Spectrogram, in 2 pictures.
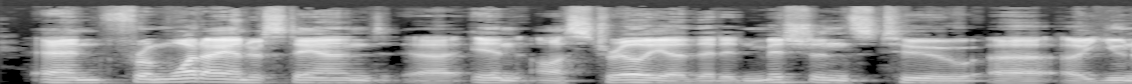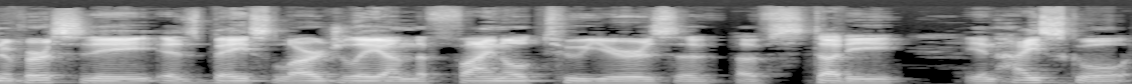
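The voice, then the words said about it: American accent. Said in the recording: “your American accent”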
